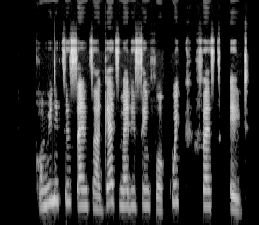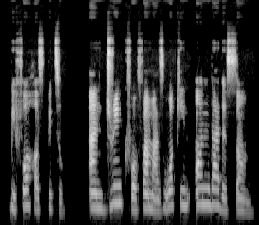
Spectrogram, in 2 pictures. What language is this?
Nigerian Pidgin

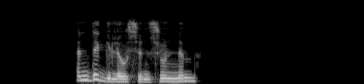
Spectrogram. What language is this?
Kabyle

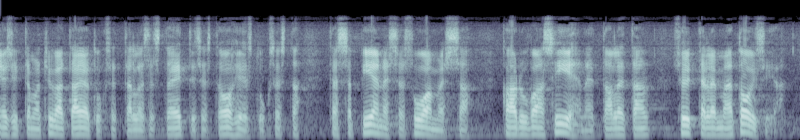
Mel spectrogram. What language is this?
Finnish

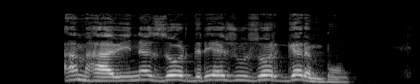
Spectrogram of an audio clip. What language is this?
Central Kurdish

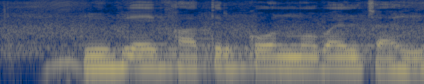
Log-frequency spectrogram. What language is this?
Bhojpuri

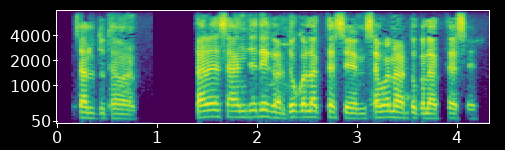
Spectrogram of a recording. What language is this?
Gujarati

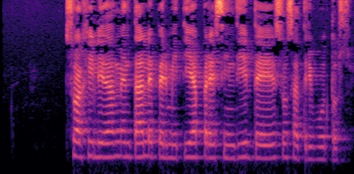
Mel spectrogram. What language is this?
Spanish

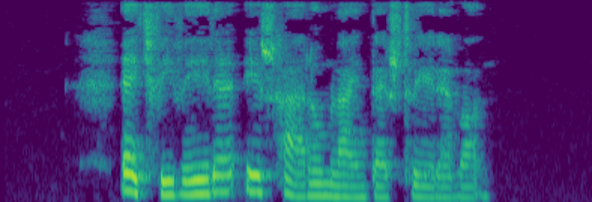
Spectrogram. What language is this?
Hungarian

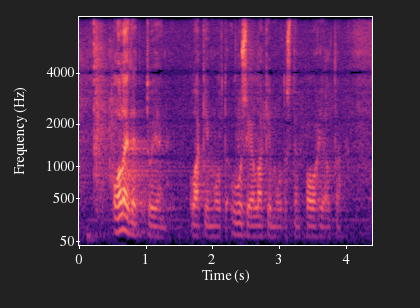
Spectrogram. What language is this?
Finnish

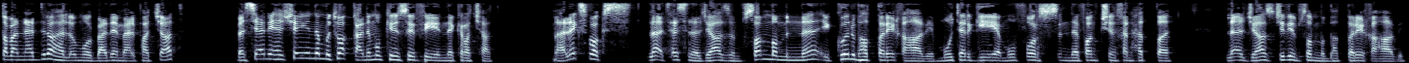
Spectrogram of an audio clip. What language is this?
Arabic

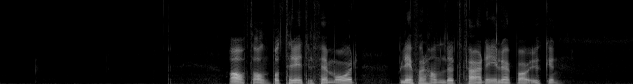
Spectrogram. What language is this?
Norwegian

